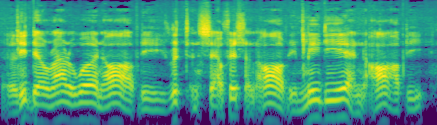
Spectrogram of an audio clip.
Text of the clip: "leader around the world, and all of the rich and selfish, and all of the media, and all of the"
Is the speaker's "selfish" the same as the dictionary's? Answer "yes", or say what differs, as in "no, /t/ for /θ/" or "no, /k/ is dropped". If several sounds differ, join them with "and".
no, /s/ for /ʃ/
